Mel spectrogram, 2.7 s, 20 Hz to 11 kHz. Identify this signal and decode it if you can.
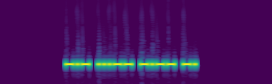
Morse code, heard as a keyed tone, about 43 wpm, 700 Hz. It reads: K3YN
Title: USA Call Signs - 4x Character Spacing - 45wpm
